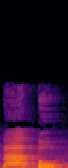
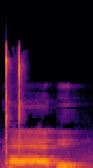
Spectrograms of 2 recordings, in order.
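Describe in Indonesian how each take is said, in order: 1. Bunyi pertama terdengar seperti b. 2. Bunyi pertama terdengar seperti p. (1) "dibacanya sama mereka nggak babo" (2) "Kalau dia di depan, dia tuh P-nya lebih kedengeran"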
